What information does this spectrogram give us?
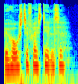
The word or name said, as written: behovstilfredsstillelse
